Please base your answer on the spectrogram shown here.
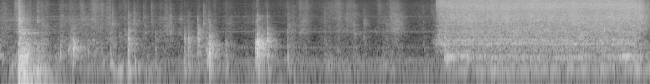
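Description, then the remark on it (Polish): A few soft knocks and handling clatters, then a tap opens and warm water runs steadily for the last few seconds as an egg is rinsed under the stream. No one speaks. “Oczywiście musi być opłukane pod ciepłą wodą.”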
